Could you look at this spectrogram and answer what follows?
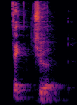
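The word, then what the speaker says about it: Trekchö: Pues en el centro del Tíbet dirían Tekchö y dirían Togel.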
